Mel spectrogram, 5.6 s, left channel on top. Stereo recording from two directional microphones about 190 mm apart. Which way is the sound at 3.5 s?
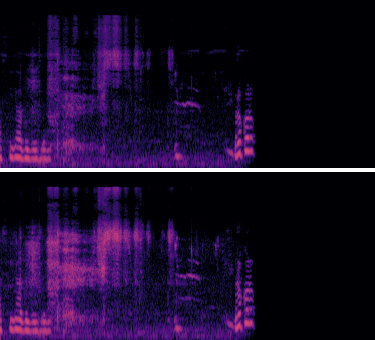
60° left (ahead or behind).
